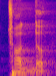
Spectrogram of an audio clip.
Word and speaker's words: ছদ্ম: তাহলে ছদ্ম, এখানে দ আছে, এখানে দ এর সাথে মটা আছে, যার কারণে দটা কয়বার হয়ে গেল, দুইবার হয়ে গেল।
